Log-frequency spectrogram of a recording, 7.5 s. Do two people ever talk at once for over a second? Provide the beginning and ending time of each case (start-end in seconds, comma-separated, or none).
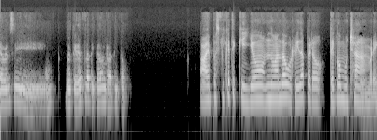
none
